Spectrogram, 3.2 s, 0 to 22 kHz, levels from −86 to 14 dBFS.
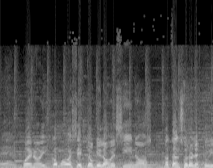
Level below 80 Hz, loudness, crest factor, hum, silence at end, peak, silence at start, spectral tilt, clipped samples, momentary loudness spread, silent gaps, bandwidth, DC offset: -32 dBFS; -9 LUFS; 8 dB; none; 0 s; 0 dBFS; 0 s; -5 dB/octave; 1%; 6 LU; none; 17.5 kHz; under 0.1%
